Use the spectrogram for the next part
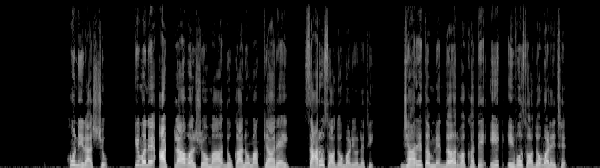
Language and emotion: Gujarati, disgusted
